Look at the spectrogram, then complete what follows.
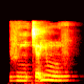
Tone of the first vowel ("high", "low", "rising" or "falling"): low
